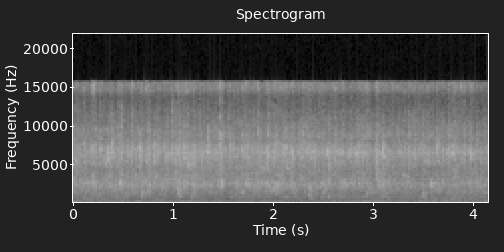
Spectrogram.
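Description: Steady rushing, water-like noise with a low hum underneath.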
